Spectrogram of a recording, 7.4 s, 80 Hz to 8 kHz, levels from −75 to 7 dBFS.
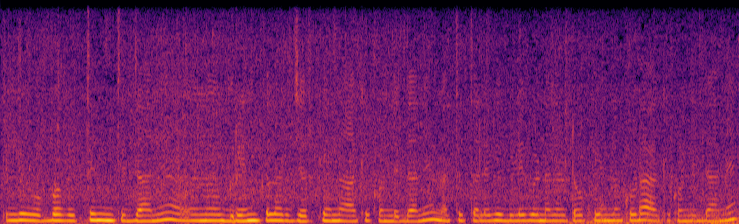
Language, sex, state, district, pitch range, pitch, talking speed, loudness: Kannada, female, Karnataka, Dakshina Kannada, 205-220 Hz, 210 Hz, 115 wpm, -13 LUFS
